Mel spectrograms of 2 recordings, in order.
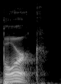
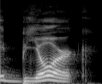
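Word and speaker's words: Björk: You're if you say Bjork, you're like pronouncing the J as a Y. – Yeah. Well, no, it's not silent. – I thought it was. – No, it, you, that's how you pronounce the J where she comes from. Is just yeah, it's Bjork. Oh.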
